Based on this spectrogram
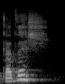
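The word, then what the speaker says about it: qadesh: Esta misma palabra se utilizó en femenino se dice queá y en masculino se dice kadesh.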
